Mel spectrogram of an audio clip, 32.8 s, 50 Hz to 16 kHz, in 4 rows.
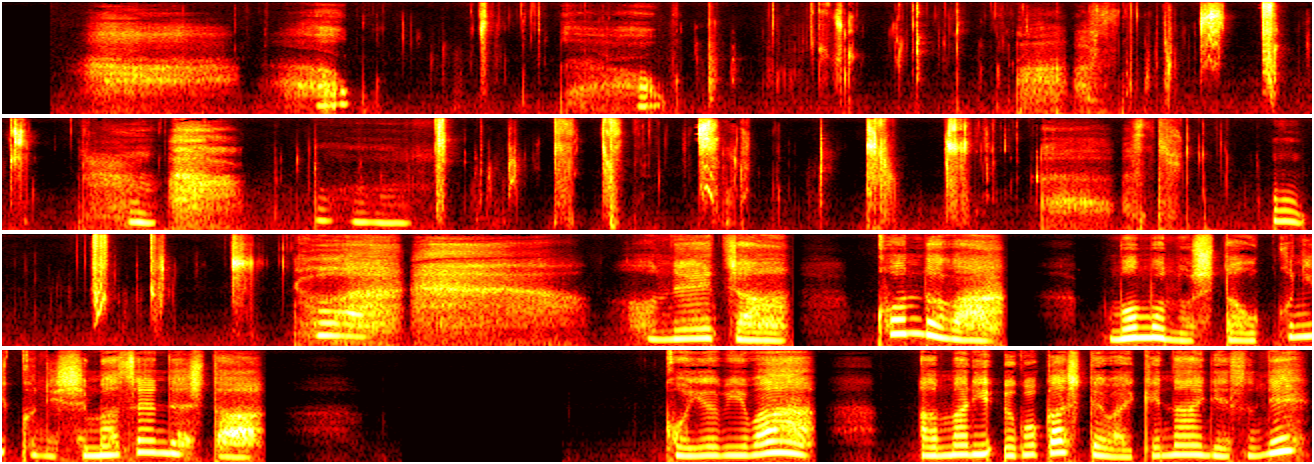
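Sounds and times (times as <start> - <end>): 
soft breaths and sighs: 0.4 - 2.6, 3.3 - 4.3, 6.2 - 7.1, 8.6 - 10.9, 14.6 - 15.7, 18.2 - 20.5
crunchy biting and chewing mouth sounds close to a microphone: 2.2 - 3.5, 4.1 - 8.4, 9.9 - 14.7, 15.4 - 18.2
speech: 4.0 - 4.2, 21.0 - 22.7, 23.3 - 26.2, 28.8 - 29.7, 30.3 - 32.7.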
